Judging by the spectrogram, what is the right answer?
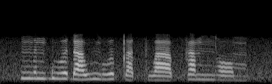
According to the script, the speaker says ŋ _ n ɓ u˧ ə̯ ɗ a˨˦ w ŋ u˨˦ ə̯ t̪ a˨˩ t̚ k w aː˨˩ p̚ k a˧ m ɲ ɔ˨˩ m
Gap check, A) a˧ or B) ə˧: B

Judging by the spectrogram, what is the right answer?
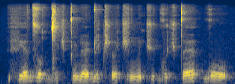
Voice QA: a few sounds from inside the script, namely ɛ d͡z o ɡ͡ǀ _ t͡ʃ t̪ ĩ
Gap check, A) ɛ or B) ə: A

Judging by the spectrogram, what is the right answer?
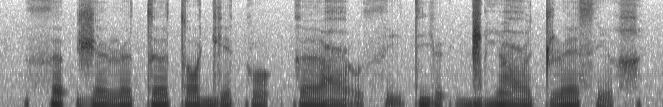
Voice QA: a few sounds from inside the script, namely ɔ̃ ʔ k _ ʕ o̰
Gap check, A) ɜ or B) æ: A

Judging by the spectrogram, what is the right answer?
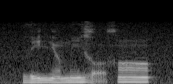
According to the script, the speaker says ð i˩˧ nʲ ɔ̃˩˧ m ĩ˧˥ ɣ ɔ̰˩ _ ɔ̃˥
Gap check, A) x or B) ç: A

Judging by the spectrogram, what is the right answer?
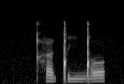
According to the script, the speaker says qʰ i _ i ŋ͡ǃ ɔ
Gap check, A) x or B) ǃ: B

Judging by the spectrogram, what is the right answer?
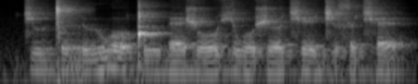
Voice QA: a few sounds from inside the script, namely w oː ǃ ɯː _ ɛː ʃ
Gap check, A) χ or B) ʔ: B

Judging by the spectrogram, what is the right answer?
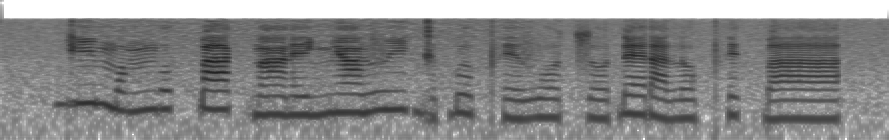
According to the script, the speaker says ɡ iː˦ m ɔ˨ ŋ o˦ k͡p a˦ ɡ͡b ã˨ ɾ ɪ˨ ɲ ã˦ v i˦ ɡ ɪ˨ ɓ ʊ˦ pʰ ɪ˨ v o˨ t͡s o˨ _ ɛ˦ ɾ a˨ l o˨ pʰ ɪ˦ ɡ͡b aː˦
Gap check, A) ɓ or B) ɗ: B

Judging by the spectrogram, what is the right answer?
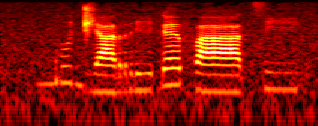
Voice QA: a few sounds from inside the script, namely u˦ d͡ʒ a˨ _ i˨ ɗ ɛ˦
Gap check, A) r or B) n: A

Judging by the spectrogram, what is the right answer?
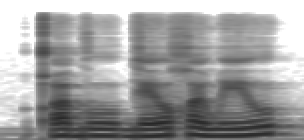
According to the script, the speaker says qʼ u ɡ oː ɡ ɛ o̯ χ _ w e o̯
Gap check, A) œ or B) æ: A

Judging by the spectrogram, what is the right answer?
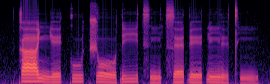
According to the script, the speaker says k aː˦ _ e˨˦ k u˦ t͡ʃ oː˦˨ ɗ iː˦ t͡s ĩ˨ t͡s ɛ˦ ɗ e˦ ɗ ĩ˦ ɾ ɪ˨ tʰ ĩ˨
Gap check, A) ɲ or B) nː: A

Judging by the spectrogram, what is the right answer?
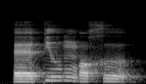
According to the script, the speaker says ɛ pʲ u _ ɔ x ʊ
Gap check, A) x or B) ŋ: B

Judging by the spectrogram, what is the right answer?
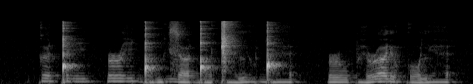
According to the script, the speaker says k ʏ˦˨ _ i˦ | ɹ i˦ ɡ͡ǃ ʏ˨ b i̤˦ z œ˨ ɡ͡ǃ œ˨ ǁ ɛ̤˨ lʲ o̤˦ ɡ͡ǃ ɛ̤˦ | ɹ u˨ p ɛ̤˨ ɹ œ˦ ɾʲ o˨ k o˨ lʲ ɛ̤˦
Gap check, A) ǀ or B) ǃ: B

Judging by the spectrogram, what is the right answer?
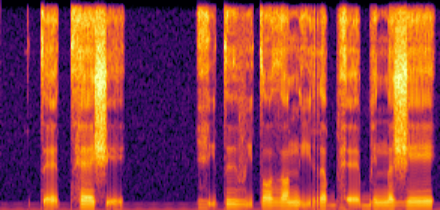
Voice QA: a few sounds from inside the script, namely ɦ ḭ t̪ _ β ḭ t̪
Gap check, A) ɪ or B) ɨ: B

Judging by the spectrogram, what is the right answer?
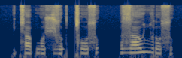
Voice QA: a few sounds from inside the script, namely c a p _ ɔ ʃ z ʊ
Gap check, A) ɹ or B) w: B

